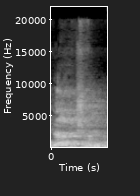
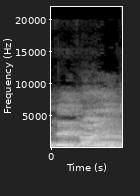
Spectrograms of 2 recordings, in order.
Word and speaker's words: cations: थोड़ी गलती करते हैं, वो इसको कैशन पढ़ लेते हैं, कैशन। लेकिन ये इसको आपने जब इसकी सही जो प्रोनाउंसिएशन है वो केटाइंस है और इसी तरह ये एनायंस है, ठीक है।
